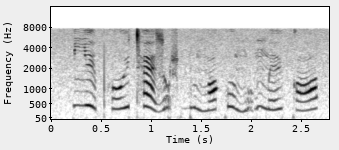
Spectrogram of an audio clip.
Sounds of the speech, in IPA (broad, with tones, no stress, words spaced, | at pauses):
ʎe˥˩pʰo˧˥y̯ tʰæ˥˩zṵ˥˩ɬɡ͡bu˥˩ŋɒ˧˥ ko˥˩ŋṵ˧˥ŋ͡me˧˥y̯ kɒ˧˥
